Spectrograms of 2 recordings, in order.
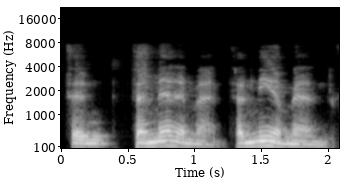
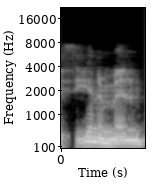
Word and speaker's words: Thieneman: I want to say Thieneman, but that sounds right. Yeah, I've heard it said many times now. Thieneman. Thieneman. That's what I wanted to say. One syllable. The IE is just one.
